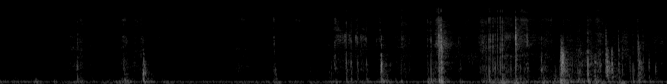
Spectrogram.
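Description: A page of a picture book being turned by hand: soft scattered rustles and taps of paper, thicker and louder in the second half as the page lifts and slides over.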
